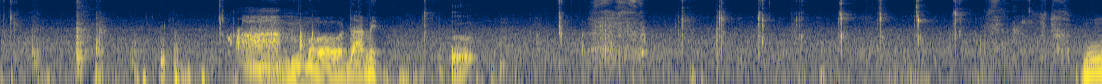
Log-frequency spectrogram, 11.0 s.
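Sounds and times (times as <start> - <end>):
wet chewing clicks: 6.7 - 10.4.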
